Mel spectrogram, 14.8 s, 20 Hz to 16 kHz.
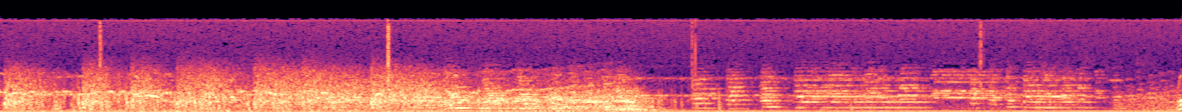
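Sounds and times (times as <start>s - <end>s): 
scattered gunshots: 0.0s - 8.8s
horses galloping into a village: 0.0s - 9.2s
dense roaring rumble of battle noise: 0.0s - 14.7s
dramatic orchestral music: 0.0s - 14.7s.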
